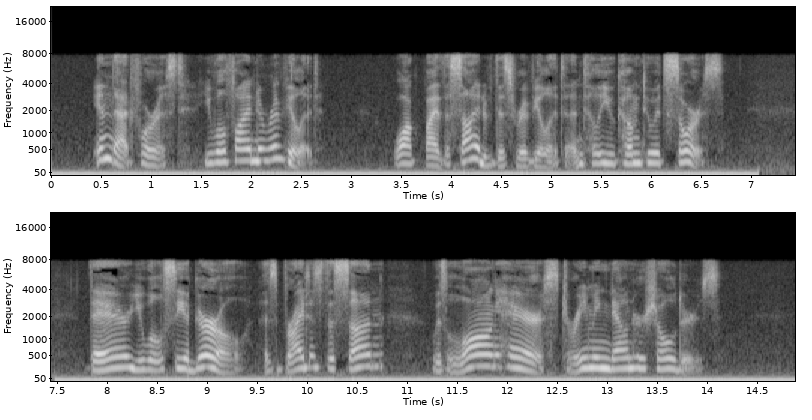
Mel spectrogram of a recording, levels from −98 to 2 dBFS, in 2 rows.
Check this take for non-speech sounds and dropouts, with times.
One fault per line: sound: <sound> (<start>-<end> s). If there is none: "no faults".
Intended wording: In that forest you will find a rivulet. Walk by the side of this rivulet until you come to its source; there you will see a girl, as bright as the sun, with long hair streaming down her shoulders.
no faults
